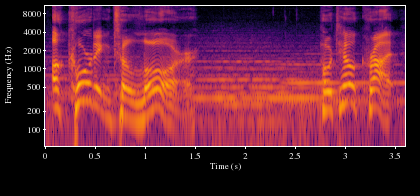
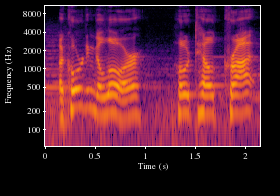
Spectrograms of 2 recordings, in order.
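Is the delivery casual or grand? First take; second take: grand; casual. First: It is read in a grand, weighty tone. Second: It is read in a plain, casual tone. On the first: The speaker calls it right. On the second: The speaker calls it wrong.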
